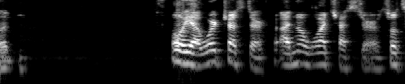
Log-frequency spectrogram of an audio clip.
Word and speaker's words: Worcester: Oh yeah, Worcester.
